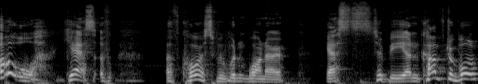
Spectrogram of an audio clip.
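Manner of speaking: put-on elderly man character voice. Voicing the old man welcoming sunburned guests: voicing the old man. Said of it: "the old man is like".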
